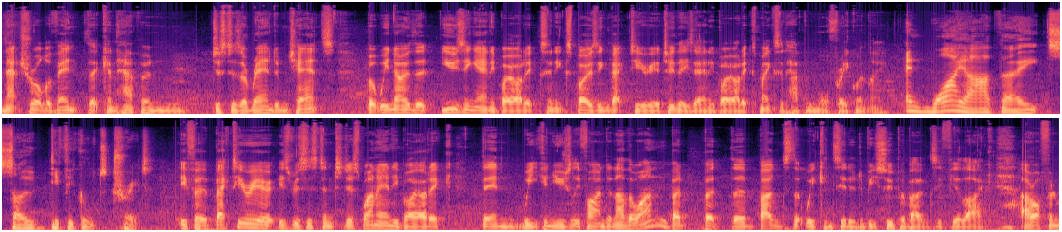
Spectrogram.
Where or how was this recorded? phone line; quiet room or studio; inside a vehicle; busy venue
busy venue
